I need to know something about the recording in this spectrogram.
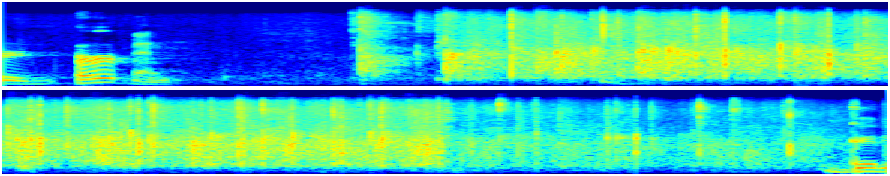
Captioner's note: audience applauding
